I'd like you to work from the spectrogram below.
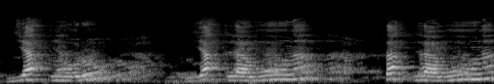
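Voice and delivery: یأمرو read slowly with the hamza caught sharply; recitation demo. Shown as a demonstration. Teacher recites hamza sakin examples to class. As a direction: recite each word with a clear glottal catch. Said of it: "یہ سارا قرآن میں موجود ہے".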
